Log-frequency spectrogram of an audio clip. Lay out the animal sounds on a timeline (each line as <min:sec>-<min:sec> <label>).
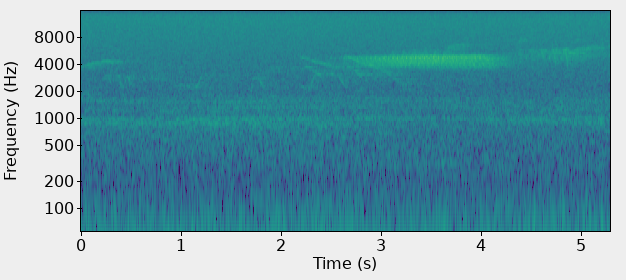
0:00.0-0:00.7 Eastern Wood-Pewee (Contopus virens)
0:00.2-0:03.4 Rose-breasted Grosbeak (Pheucticus ludovicianus)
0:02.0-0:05.3 Black-throated Blue Warbler (Setophaga caerulescens)
0:02.3-0:03.4 Veery (Catharus fuscescens)
0:02.6-0:04.3 Pine Warbler (Setophaga pinus)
